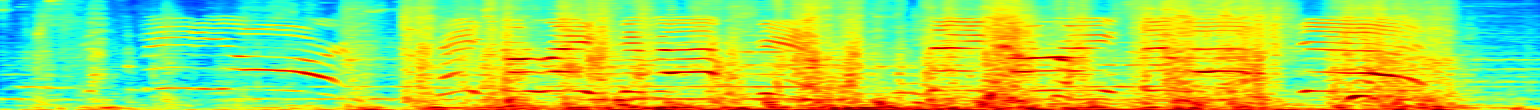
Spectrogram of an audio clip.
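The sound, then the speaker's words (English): Tiny meteors pound and smash through a house's living room in a dense, continuous clatter of crashes and thuds, with shrill squealing voices and cat-like yowls rising and falling over the chaos. “The living room is pounded by tiny meteors.”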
